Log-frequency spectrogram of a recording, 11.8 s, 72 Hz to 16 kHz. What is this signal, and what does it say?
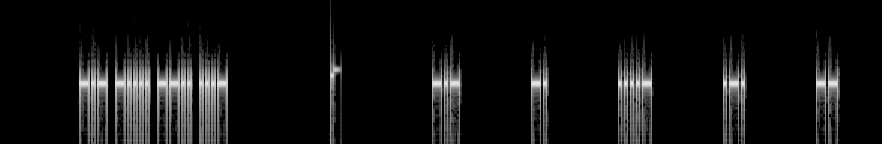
Morse code, heard as a keyed tone, about 30 wpm, spaced as for 12 wpm, 700 Hz. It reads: K6ZV KN4RM
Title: USA Call Signs - 8x Character Spacing - 30wpm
